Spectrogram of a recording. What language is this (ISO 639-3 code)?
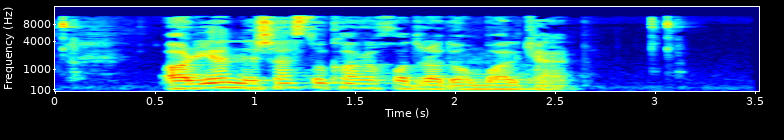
fas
